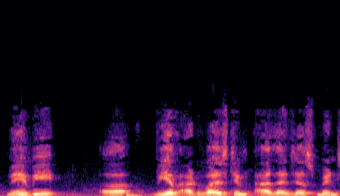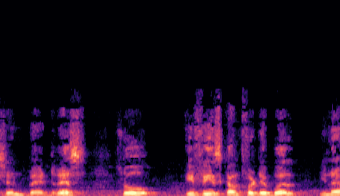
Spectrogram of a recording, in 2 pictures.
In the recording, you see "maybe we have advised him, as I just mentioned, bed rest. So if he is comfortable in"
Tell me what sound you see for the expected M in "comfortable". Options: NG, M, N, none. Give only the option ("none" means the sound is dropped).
M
